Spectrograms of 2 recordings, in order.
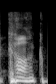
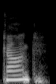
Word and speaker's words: conch: I typically say conchk. Conch shell. Yeah. Conch. I think it's either way, but like I just like I was not that thought.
